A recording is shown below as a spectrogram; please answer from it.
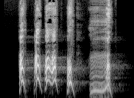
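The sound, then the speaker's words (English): A dog barks at the mailman: a few short, sharp barks in quick succession, then a longer, drawn-out bark, loud and alone with no talking. “Sorry, that's my dog Melvin barking at the mailman.”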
